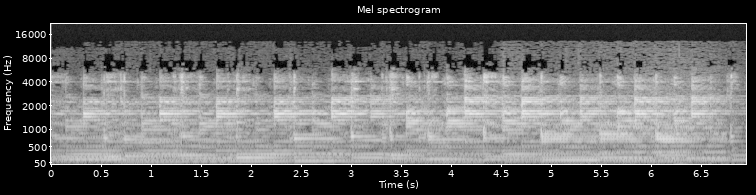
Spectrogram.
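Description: A recorded heavy rock song plays steadily and loudly, with dense guitar and a driving beat filling the whole stretch, with no one talking over it.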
